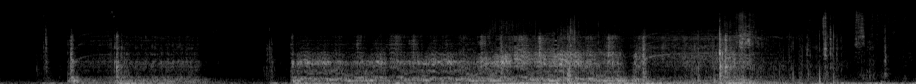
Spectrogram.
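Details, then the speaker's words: 1964 Buick Riviera that sat 23 years in a field. Stop-start cranking bursts where the engine starts to catch, then the starter spins free and drops out; the bendix disconnects as soon as it fires. "all right as soon as it fires a little bit the the vendex on the starter disconnects"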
